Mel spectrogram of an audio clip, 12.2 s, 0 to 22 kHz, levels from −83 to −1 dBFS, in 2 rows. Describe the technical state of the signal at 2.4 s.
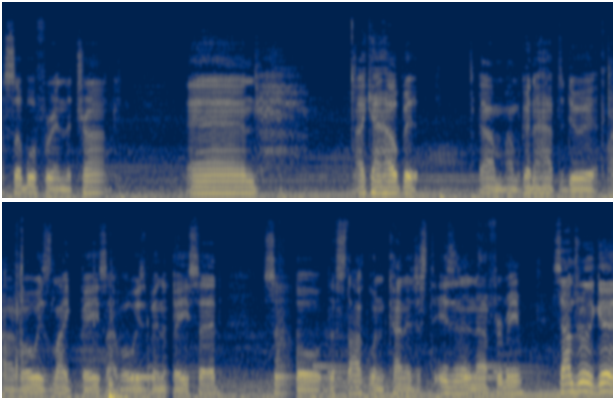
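A brief smear runs from 2.34 to 2.40 s, where about 40 ms of audio failed to arrive in time. This short concealed packet loss was patched by the receiver, which extended the preceding sound across the hole before blending back into the real signal.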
